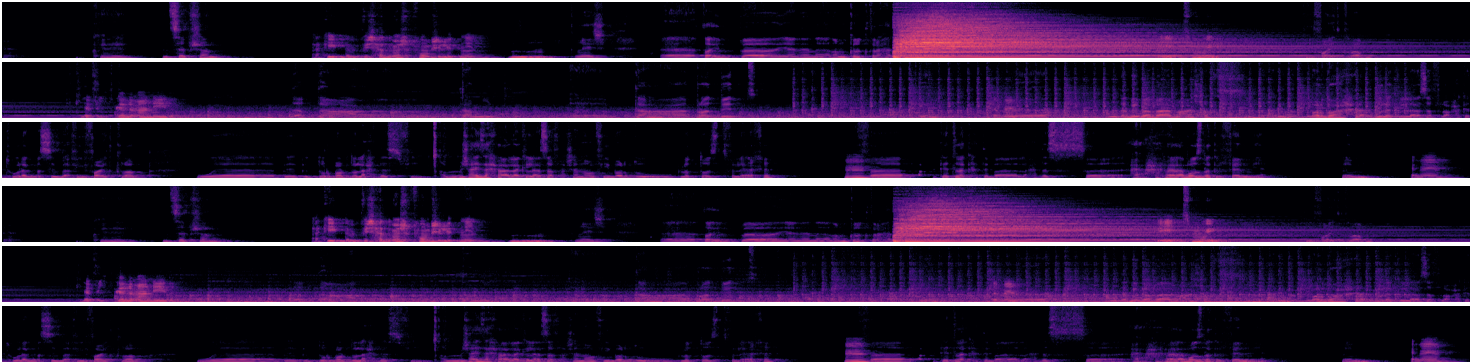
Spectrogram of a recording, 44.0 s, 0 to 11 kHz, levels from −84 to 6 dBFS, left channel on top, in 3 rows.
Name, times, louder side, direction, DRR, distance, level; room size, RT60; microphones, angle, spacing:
voice 1, 0.9-1.3 1.6-2.2 5.1-6.3 6.6-10.1 13.0-13.7 15.4-15.5 15.9-16.0 17.4-19.7 20.3-22.0 23.8-24.1 24.7-25.1 25.7-31.0 31.3-37.1 38.0-38.4 38.7-42.0 42.8-43.0, left 3 dB, 55° left, 6 dB, 1.0 m, -45 dB
voice 2, 3.1-4.9 11.5-12.2 15.5-16.4 24.6-24.9 37.8-38.0 43.5-43.7, right 2 dB, 30° right, 0 dB, 1.6 m, -39 dB
Gong, 8.9-14.0, left 5 dB, 30° left, 0.6 m, -30 dB
sound 1, 15.8-27.6, right 1 dB, 60° right, 1.3 m, -43 dB
sound 2, 22.6-28.8, left 1 dB, 75° left, 2.7 m, -48 dB
17.0 x 7.4 x 5.3 m, 0.68 s
head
